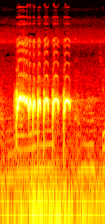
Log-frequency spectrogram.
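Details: Single perkutut (zebra dove) phrase, heard close: a drawn-out rising coo leads straight into five quick, evenly spaced throaty notes, all over in under a second.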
